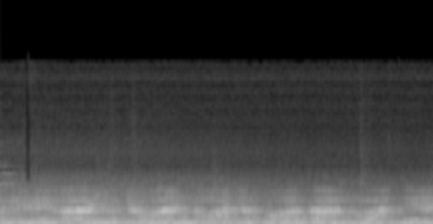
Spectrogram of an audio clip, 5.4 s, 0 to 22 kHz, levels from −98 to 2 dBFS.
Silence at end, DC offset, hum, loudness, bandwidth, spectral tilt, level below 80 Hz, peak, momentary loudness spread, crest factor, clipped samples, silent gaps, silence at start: 0 s; under 0.1%; none; -28 LUFS; 15 kHz; -7 dB/octave; -40 dBFS; -14 dBFS; 5 LU; 14 dB; under 0.1%; none; 0 s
